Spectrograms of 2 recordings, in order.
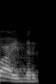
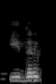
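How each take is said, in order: First: The first vowel sounds like 'eye'. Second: The first vowel sounds like 'ee'. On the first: This is the British form. "British language में इसको आइदर कहा जाता है" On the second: This is the American form. "American में इसको ईदर कहा जाता है"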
